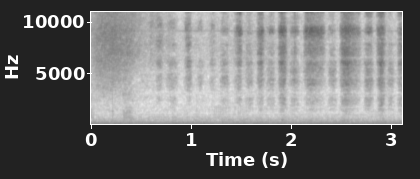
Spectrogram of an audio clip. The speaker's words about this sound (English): There's some sniffing ASMR.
